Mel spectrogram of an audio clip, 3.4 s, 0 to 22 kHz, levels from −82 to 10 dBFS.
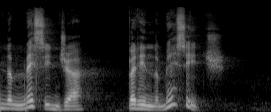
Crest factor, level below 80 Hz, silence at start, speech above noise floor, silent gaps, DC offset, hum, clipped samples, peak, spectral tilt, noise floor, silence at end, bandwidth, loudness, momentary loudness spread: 22 dB; -70 dBFS; 0 s; 39 dB; none; under 0.1%; none; under 0.1%; -6 dBFS; -3.5 dB/octave; -65 dBFS; 0.6 s; 17 kHz; -26 LUFS; 13 LU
